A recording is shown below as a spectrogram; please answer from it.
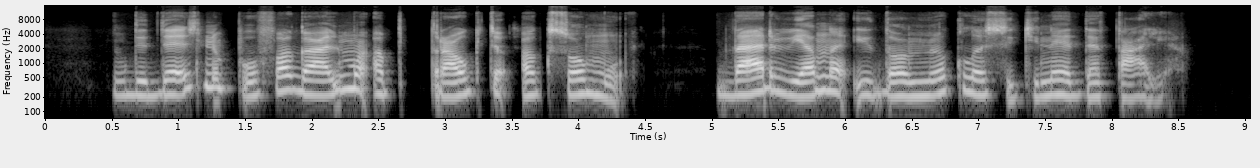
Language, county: Lithuanian, Vilnius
